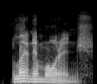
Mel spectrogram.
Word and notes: Blenheim Orange: American English

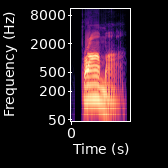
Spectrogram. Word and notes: Brahma: American English

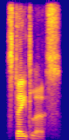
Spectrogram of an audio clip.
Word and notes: stateless: British English

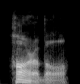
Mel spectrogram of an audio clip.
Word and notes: horrible: British English

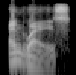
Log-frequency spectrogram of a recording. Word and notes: endways: British English

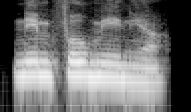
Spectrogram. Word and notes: nymphomania: Indian

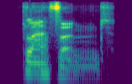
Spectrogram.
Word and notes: plafond: British English

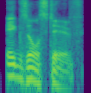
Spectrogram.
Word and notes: exhaustive: British English

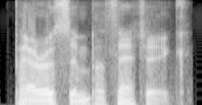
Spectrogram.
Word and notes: parasympathetic: British English

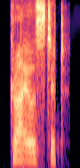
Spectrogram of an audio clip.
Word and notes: cryostat: Indian

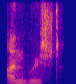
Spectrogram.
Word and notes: unwished: Indian

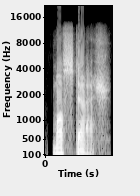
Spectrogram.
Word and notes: moustache: American English

